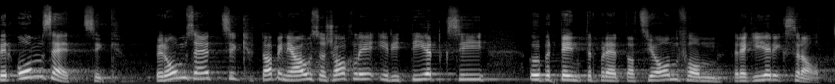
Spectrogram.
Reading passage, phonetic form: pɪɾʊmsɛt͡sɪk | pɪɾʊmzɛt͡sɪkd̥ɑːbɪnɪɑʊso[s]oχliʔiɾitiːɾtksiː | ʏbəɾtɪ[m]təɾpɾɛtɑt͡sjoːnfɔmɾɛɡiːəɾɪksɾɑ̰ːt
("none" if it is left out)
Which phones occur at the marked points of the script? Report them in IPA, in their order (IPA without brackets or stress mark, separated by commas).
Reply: ʃ, n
